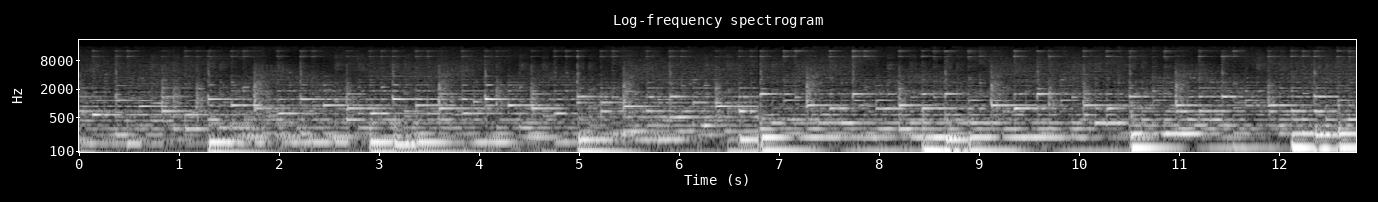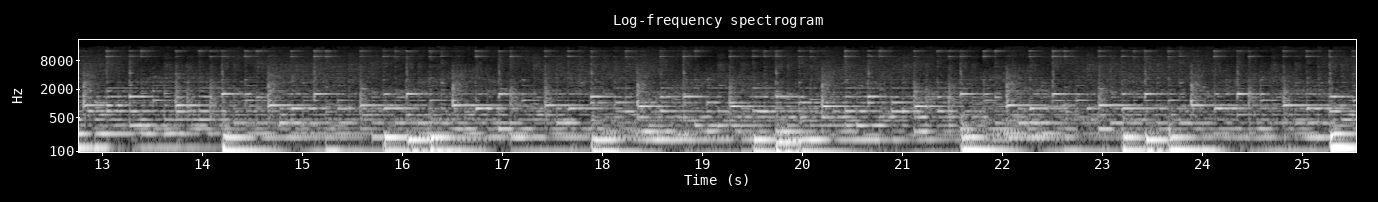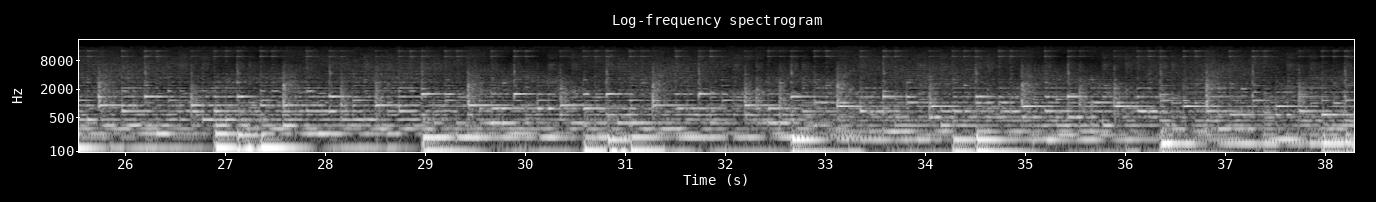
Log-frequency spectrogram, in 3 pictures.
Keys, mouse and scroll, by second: 0.1-0.7 middle drag, 1.4-1.8 scroll down 1, 2.7 click, 3.4-4.3 scroll up 1, 4.3 click, 5.5 scroll up 1, 7.2-8.4 drag, 10.2-11.7 typing, 12.3 scroll down 1, 13.2 click, 13.7-14.3 scroll down 1, 14.3-17.1 middle drag, 18.2 click, 24.0-24.7 scroll down 1, 24.7-28.1 middle drag, 28.4-29.9 scroll up 1, 29.9 click, 30.5-31.3 scroll up 1, 31.3 Tab, 32.6 click, 34.6 alt+shift+click.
